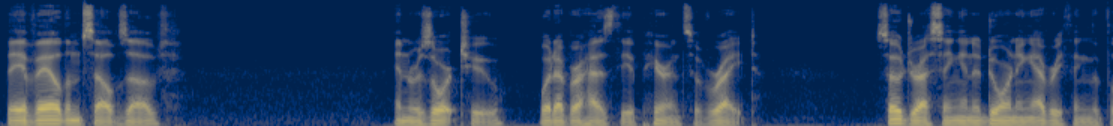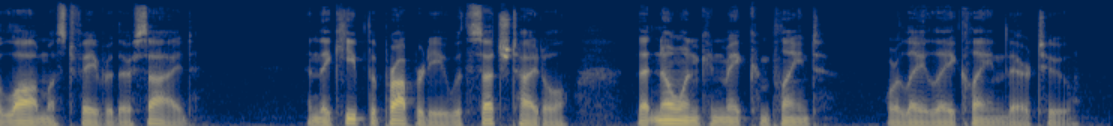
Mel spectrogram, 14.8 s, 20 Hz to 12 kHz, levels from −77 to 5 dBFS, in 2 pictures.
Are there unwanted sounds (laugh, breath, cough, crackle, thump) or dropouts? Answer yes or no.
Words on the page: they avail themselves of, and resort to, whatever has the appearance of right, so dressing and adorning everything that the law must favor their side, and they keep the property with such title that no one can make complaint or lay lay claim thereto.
no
